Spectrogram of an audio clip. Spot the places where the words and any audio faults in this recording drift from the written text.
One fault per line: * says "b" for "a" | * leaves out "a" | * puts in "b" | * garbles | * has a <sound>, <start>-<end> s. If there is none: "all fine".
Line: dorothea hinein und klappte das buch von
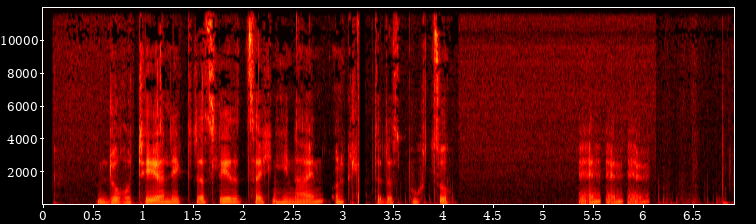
* puts in "legte das lesezeichen"
* has a dropout, 3.2-3.2 s
* says "zu" for "von"
* has a laugh, 5.4-6.1 s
